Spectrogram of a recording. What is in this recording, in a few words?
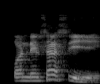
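"kondensasi", Malay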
